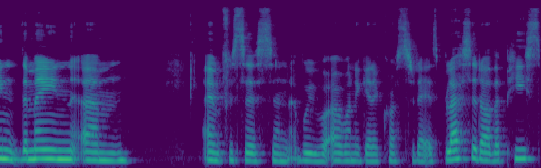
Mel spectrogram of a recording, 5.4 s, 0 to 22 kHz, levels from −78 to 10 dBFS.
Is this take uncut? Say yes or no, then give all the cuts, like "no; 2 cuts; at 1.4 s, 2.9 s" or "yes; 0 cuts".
yes; 0 cuts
